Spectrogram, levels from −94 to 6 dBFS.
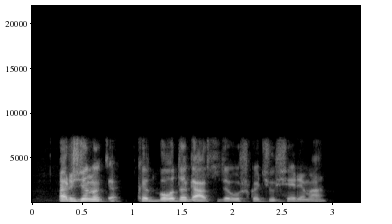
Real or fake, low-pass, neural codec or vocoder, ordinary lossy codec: fake; 7.2 kHz; codec, 24 kHz, 6 kbps, HILCodec; Opus, 64 kbps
